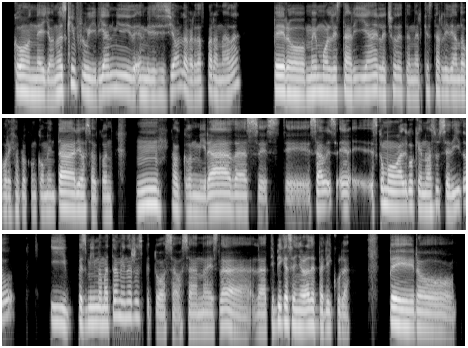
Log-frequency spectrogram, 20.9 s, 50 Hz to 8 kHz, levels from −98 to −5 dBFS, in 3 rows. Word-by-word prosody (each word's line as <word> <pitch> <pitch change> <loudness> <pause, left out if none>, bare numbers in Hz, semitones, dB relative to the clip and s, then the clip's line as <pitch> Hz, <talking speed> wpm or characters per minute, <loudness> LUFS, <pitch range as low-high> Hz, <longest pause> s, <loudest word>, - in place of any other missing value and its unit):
con 140 -4 +3
ello, 120 -2 0
no 135 - +2
es 145 0 +3
que 205 - 0
influiría 140 -6 0
en 150 +2 -1
mi 150 -2 0
en 130 -1 0
mi 125 - -1
decisión, 120 +7 -3
la 160 - 0
verdad, 120 -1 -3
para 140 -4 -3
nada, 130 - -4 0.5
pero 135 -4 +6
me 135 +2 +1
molestaría 135 +1 0
el 135 -3 -1
hecho 130 +3 -4
de 135 -1 -3
tener 120 -2 -6
que - - -11
estar 135 0 -6
lidiando, 125 -1 -1
por 120 -1 -4
ejemplo, 120 +1 -7
con 120 - -10
comentarios 125 +1 +2
o 115 - -3
con, 115 0 -6 0.4
uh, 160 +2 +3 0.2
o 130 -2 -2
con 125 -1 -4
miradas. 125 0 +2
Este, 110 -1 -7
¿sabes?, 145 0 +1
es 435 -3 -4
como 150 -3 +4
algo 145 +1 +2
que 145 -1 -2
no 130 0 +1
ha - - 0
sucedido 155 +5 -2 0.5
y, 150 -3 -1
pues, 145 -3 0
mi 145 0 +2
mamá 145 -1 +2
también 190 +3 -1
es 185 - -1
respetuosa, 115 - -5
o - - -11
sea, 110 -2 -3
no 110 +1 -4
es 110 -1 -4
la 110 -9 0
la 110 0 -3
típica 150 +4 +2
señora 130 -3 +4
de 135 - +3
película, 120 -2 -4 0.6
pero, 120 -8 +4
130 Hz, 180 wpm, -24 LUFS, 120-145 Hz, 0.6 s, pero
